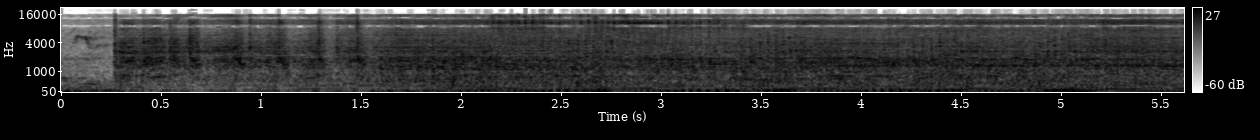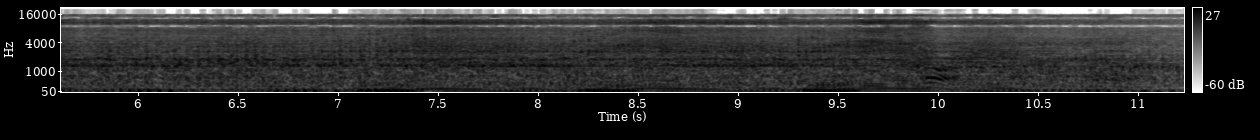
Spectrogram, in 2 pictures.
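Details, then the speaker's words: Motorcycle smoking and oil reaching the spark plug: throttle blips bring a loose metallic rattle like a rattlesnake swelling with each rev; worn cylinder and piston, needs cylinder kit. "Quando a gente acelera a moto, pessoal, observou que quando a gente acelera a moto, né, parece até um uma cascavel aí, fica trec t. Não, isso aqui é kit cilindro, com certeza."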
